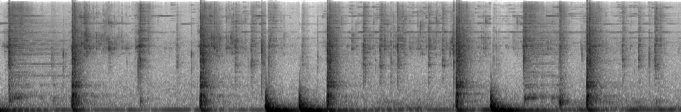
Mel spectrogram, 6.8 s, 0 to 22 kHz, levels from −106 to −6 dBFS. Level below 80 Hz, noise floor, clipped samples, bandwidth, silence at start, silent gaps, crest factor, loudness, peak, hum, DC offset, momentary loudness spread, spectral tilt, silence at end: -16 dBFS; -34 dBFS; under 0.1%; over 20 kHz; 0 s; none; 14 dB; -15 LUFS; 0 dBFS; none; under 0.1%; 18 LU; -4.5 dB/octave; 0 s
